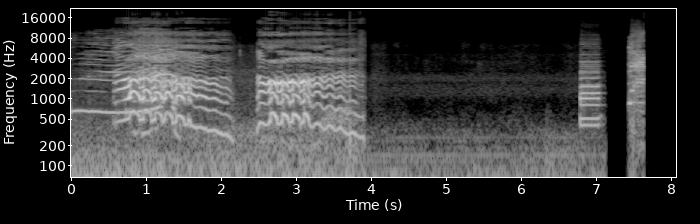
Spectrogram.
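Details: A cat gives two long, drawn-out yowling meows, each wavering up and down in pitch for over a second, the first sliding lower at its end; after a quiet stretch come two brief, sharp sounds.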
